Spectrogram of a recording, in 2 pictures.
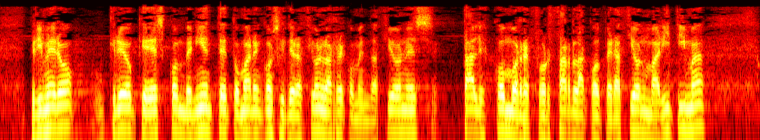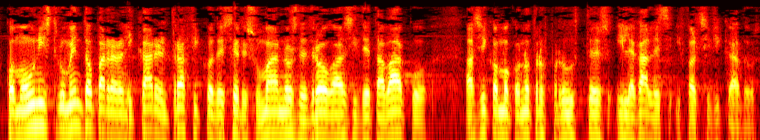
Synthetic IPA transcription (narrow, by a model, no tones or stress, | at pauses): pɾime̞ɾo̞kɾe̞oke̞esko̞mbe̞njẽ̞nt̪e̞t̪o̞maɾe̞ŋko̞nsiðe̞ɾaθjo̞nlasre̞ko̞mend̪aθjo̞ne̞s | t̪ale̞sko̞more̞fo̞ɾθaɾlako̞pe̞ɾaθjo̞ŋmaɾit̪ima | ko̞mo̞unĩnst̪ɾument̪o̞paɾaeraðikaɾe̞lt̪ɾafiko̞ðe̞se̞ɾe̞sumãno̞zðe̞ðɾo̞ɣ̞asiðe̞t̪aβako | asiko̞mo̞ko̞no̞t̪ɾo̞spɾoðut̪o̞sile̞ɣale̞sifalsifika̰ðo̞s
